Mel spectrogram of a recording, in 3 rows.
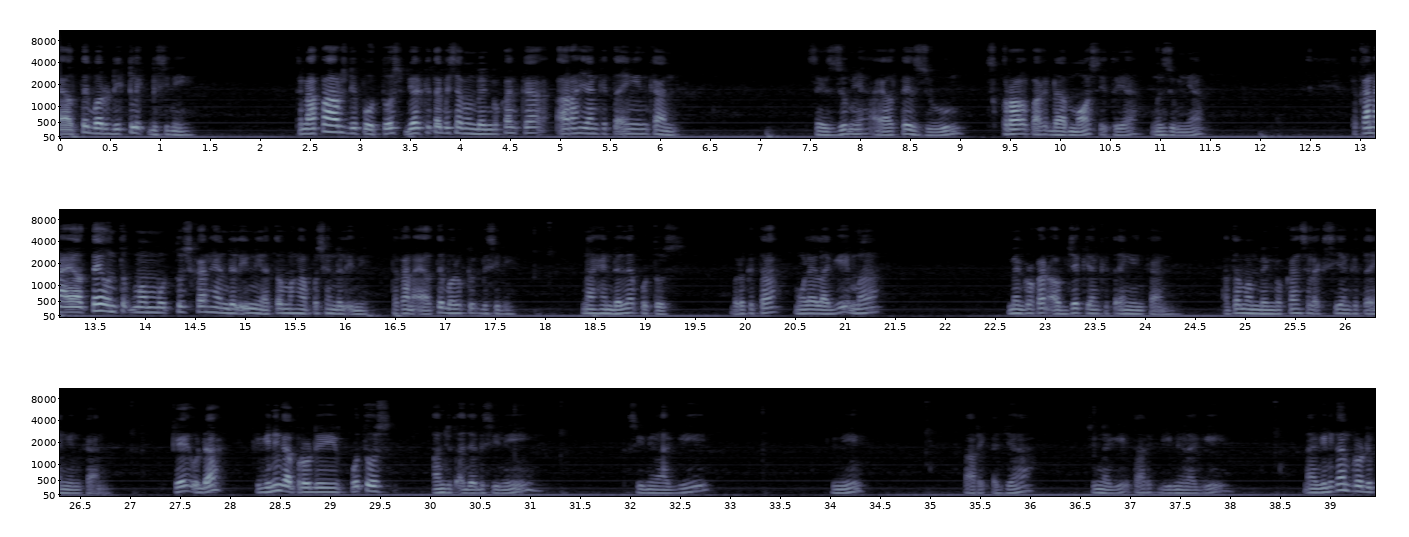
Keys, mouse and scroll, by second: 33.3-33.7 drag, 38.9 click, 39.0 click.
